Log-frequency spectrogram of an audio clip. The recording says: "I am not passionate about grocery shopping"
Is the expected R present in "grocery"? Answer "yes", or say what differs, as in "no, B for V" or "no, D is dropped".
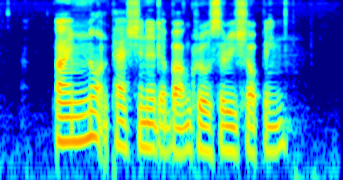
yes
